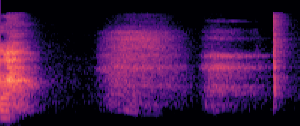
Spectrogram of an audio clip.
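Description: A woman's breathy gasp, followed by a second, shorter breath, then a short sharp click near the end.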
